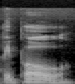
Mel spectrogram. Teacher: kalau britishnya some people l-nya itu kadang-kadang bisa diganti W ya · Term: aksen London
